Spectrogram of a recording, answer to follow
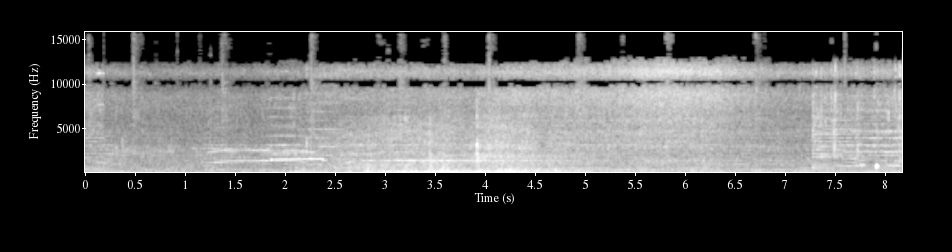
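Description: Water rushing and splashing in a splash-ride flume channel, swelling loudest about three to four and a half seconds in, under background music. A short sharp knock comes near the end.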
